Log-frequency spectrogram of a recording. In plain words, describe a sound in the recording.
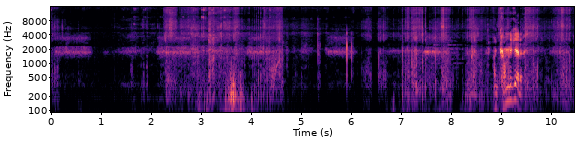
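Dogs run through crunching snow.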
